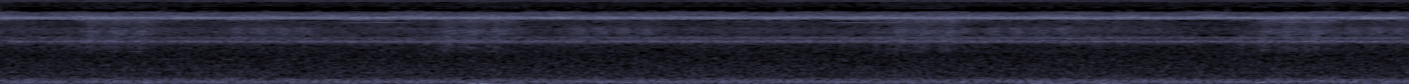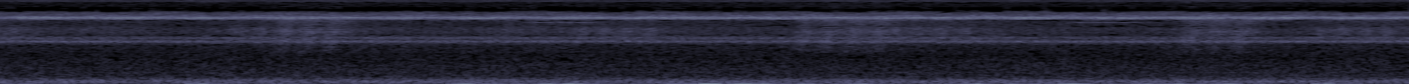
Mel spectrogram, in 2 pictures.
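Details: Night crickets in summer, a dense constant high trilling band with brighter bursts recurring every two seconds or so, over a light low-frequency rumble.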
